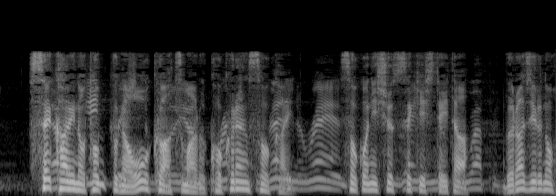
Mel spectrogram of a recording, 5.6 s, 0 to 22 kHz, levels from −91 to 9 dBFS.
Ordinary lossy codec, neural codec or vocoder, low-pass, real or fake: none; none; 7.2 kHz; real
